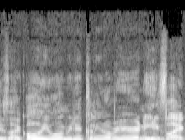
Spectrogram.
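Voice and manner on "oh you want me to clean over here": very high, put-on cleaning lady voice. Retelling a scene from the series: imitating a cleaning lady accent. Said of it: "she does, like, a cleaning lady accent".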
